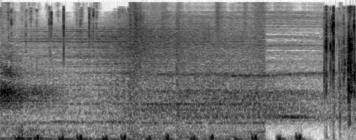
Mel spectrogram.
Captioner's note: ghostly breath; A sickening crunching sound as bone and cartilage tear apart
